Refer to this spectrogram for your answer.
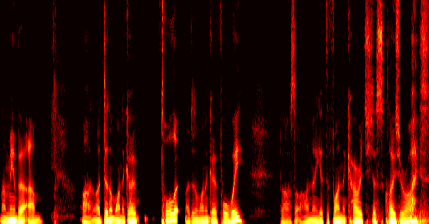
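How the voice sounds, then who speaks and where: Long, frequent pauses break up this man's fairly low, dark, mellow voice with a New Zealand accent. The recording is very clean with a silent background. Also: fairly even intonation, fairly quick pace, dry, close sound with no echo. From New Zealand, Picton. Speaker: forklift driver. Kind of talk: casual chat.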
